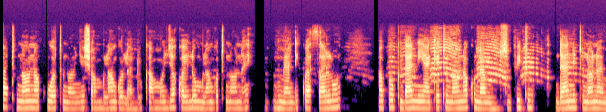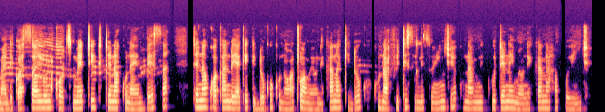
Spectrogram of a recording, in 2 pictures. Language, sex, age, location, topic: Swahili, female, 18-24, Nakuru, finance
